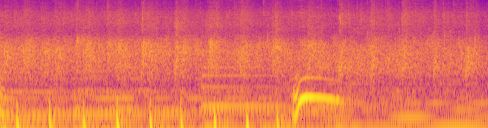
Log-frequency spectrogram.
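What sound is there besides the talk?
audience applauding loudly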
